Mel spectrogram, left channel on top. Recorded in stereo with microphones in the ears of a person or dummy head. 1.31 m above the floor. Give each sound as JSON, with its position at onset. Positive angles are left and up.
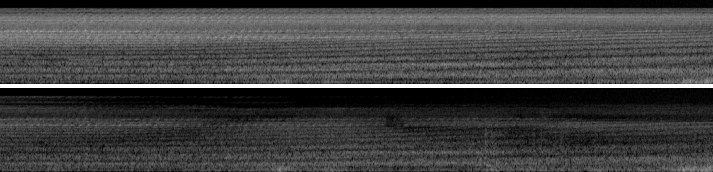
{"t": 0.0, "sound": "a drone", "side_deg": 45}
